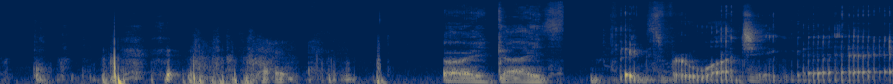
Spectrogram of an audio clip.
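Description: Two long, deep, voiced belches broken up by bursts of speech sounds; deliberate burping.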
